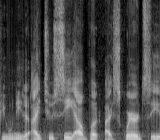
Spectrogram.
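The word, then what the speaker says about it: I²C: Sometimes you can, if you need an I2C output, I squared C is the right way to say it, I know.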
